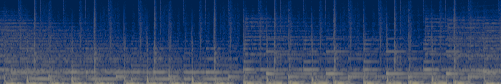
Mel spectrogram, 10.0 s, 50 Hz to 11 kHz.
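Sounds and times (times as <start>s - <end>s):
music with beat and bass: 0.0s - 10.0s.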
